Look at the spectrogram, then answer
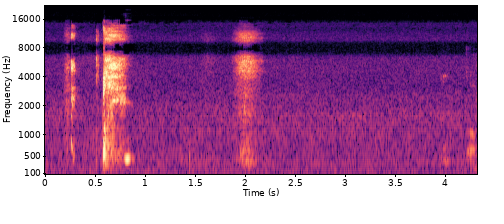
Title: small sneezing compilation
